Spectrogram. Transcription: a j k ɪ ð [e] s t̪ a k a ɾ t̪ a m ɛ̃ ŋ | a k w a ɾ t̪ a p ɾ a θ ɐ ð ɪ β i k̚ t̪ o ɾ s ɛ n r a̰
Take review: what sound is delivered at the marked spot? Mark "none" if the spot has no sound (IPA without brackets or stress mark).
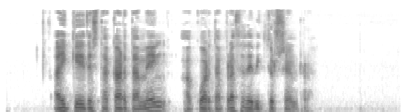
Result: e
